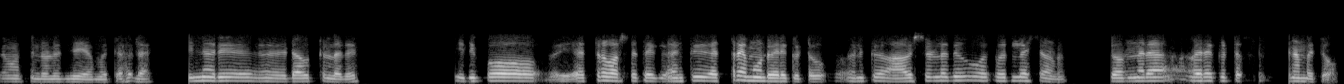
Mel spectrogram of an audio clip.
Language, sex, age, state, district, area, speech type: Malayalam, male, 30-45, Kerala, Kasaragod, rural, conversation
